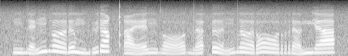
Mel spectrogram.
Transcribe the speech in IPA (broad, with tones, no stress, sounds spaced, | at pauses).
n d ɛ˧˩˧ ŋ ɡ ʌː˥˧ ɾ ə˥˧ m b ʉ˨˥ ɾ ɐ˦˥ qʼ ɛː˧˩˧ n d ɔː˧˩˧ d ɐ˨˥ ʔ əː˥˩ n d ʌː˥˧ ɾ ɔː˥˧ r ɐ˧˩˧ mʲ a˦˥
